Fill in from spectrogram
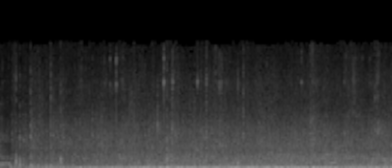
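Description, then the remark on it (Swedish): A crowd in a hall drums rapidly with their hands on surfaces, a dense, steady pattering that imitates the clatter of galloping horses, sustained and fairly loud throughout with no speech. “Israels folk börjar höra att det galopperar efter dem. Kan vi inte göra så i hallen? Allihopa gör så här.”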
